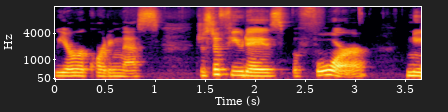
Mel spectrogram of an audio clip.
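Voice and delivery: ordinary delivery

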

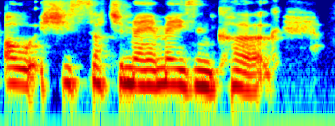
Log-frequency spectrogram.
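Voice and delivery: plain

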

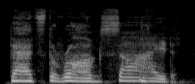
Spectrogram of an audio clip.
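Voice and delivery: put-on whisper. Retelling a line from a game, whispering as Homer. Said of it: "he'll just whisper to you".

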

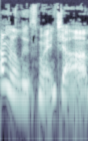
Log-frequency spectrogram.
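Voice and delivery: put-on sighing man voice. Joking about Gary's reaction to reading ads, imitating Gary's mock sigh. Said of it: "Gary is just like sighing".

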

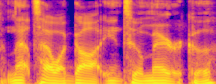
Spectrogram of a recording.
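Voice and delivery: fake, put-on American cowboy accent. Speaker explains how they got into America in a ten-gallon hat, put-on American cowboy accent. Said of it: "I made my voice kind of like this".

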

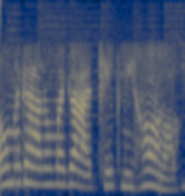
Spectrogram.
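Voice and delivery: imitated excited speech. Retelling what a date said after winning a scratch lottery, imitating an excited date. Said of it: "so excited".

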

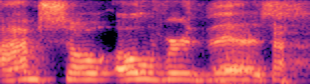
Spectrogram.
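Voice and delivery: high, very slow, drawn-out shout. A parent retelling how their six-year-old yelled during an online test: retelling a child's yell. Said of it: "she just looks at my wife and she yells".

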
